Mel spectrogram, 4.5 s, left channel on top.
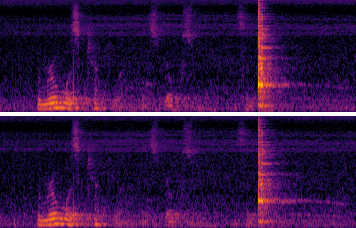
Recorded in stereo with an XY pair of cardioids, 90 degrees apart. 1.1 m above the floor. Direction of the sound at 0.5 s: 5° left.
